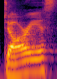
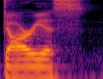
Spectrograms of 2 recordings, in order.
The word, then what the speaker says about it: Darius: After some discussion, debate, and even a possible apocryphal story of seeing whose horse would neigh first, not even joking, really, Darius I would ascend to the throne and become the second and last Achaemenid to have the moniker The Great after his name. – Mm. – Or, you know, Darius, that's like the more Latin pronunciation, or it's more like Darius or Darius.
